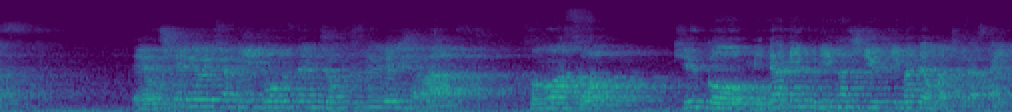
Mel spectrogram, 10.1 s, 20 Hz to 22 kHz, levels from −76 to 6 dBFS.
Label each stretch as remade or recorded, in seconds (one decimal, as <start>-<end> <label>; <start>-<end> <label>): 0.0-3.5 recorded; 3.5-4.0 remade; 4.0-10.1 recorded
